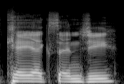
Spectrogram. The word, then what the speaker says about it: KXNG: I say um kxng. Okay. And I say start with that and then King Solomon, but I say kxng um x's and all the vowels.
